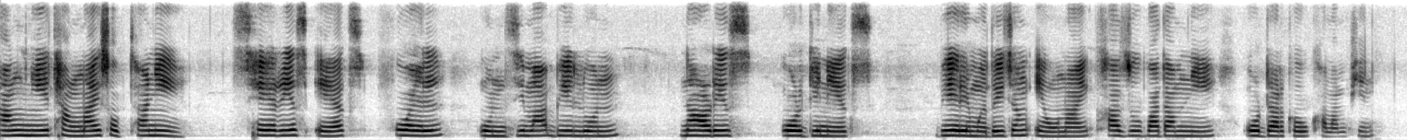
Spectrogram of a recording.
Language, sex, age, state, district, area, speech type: Bodo, female, 18-30, Assam, Baksa, rural, read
